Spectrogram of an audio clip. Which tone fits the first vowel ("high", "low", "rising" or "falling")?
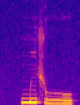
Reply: high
